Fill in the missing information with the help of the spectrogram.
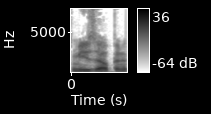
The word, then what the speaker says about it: MuseOpen: MuseOpen, or how do I pronounce it? – You know, domains are hard to come by, so anything works. MuseOpen is what I go by.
